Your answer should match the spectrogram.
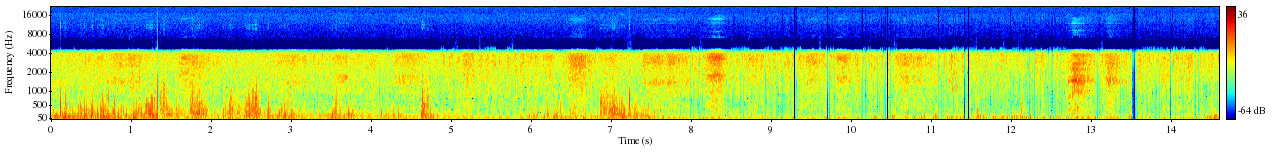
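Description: Horses sniffing and blowing close to the microphone, mixed with rubbing and wind noise; louder in the first half, fainter and more scattered later.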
